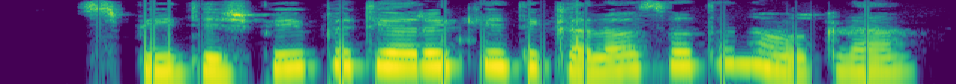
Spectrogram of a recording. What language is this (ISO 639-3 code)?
pus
